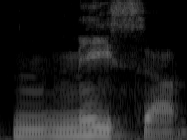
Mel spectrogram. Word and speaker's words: Mesa: math so miso card I don't know how they pronounce it I've heard it pronounced like both ways but I know there's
